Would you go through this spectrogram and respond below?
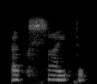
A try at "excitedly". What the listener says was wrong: Excited. Don't forget the li at the end. So not just excited. Excitedly. Excitedly.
